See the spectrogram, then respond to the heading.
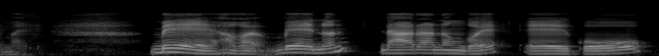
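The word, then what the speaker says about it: με: 매는 나라는 거에 에고, 무, 모이, 매 해서 매가 미라고 읽으면 안 되겠죠.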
